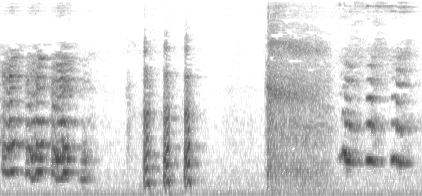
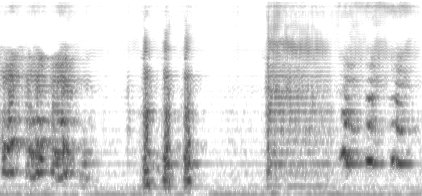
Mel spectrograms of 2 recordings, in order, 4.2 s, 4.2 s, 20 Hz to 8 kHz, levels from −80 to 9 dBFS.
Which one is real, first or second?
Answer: first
